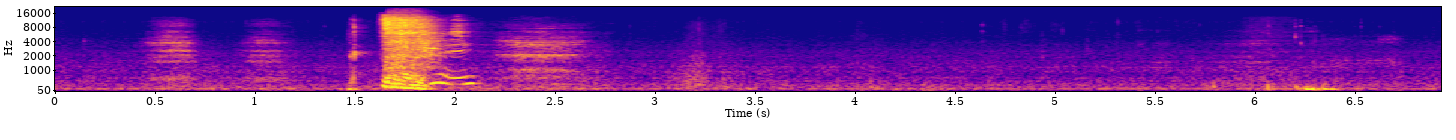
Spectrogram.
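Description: A short in-breath, then one loud, sharp sneeze, followed by quiet breathing and sniffs in a small room.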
